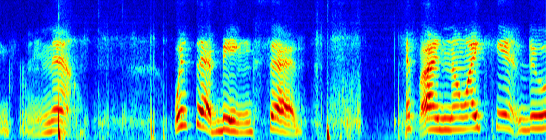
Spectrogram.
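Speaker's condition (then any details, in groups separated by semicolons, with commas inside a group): Cerebral palsy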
